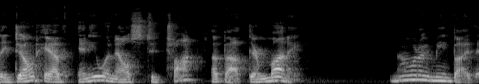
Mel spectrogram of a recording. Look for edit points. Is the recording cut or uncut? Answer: cut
